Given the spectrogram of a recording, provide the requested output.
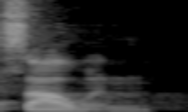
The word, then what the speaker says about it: Samhain: Yeah, Samhain. Win more than Wayne.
